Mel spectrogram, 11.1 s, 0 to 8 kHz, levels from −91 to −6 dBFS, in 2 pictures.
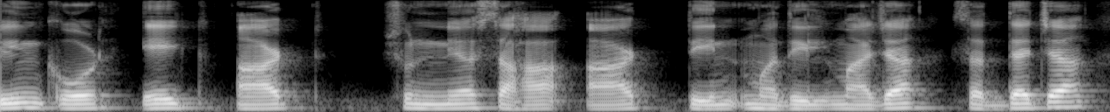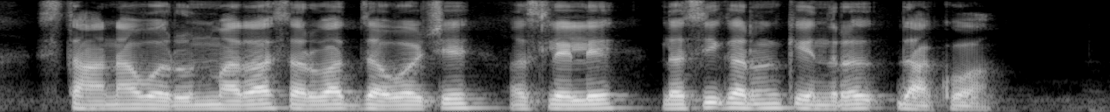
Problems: none marked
